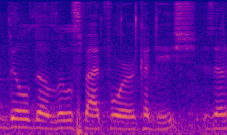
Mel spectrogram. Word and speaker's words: Kaddish: We'll build a little spot for Kaddish. Is that how you say it? Kaddish, but that's okay.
